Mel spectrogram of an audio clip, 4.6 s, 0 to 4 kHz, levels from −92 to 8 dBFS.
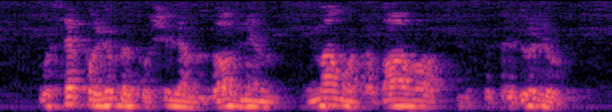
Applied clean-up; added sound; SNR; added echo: classical method WPE with log-MMSE.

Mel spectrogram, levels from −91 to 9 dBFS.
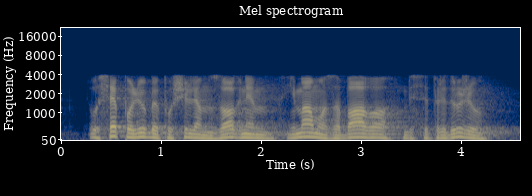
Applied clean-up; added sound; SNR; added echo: none; none; none; none.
